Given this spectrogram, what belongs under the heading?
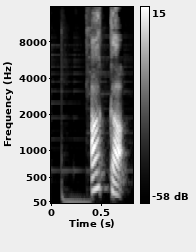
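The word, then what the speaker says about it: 赤: Aka, red. Aka, aka, high and low.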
